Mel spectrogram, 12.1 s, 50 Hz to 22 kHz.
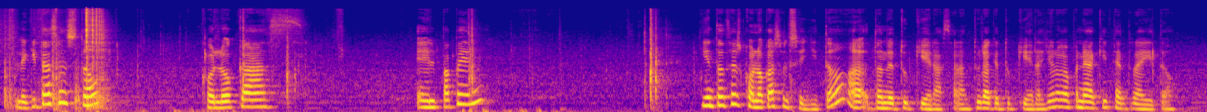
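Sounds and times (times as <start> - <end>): paper rustling: 0.0 - 3.6.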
